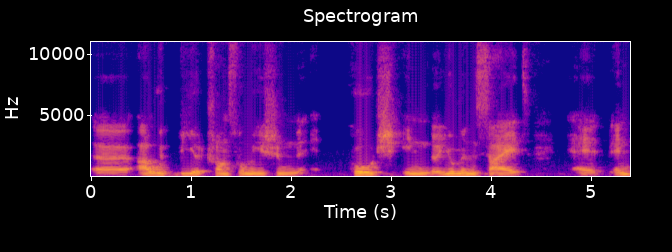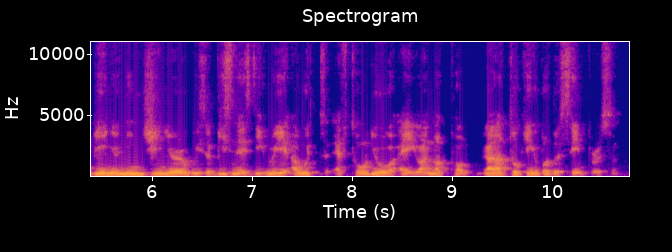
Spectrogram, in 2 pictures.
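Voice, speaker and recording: A Belgian man in his forties speaks as a guest in a casual online interview. He talks at an ordinary pitch for a man, pausing often on fillers and restarting his phrases as he goes. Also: steady tone, dark tone, low-quality recording. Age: 40s. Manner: hesitant, many fillers and restarts. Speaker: guest, transformation coach.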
